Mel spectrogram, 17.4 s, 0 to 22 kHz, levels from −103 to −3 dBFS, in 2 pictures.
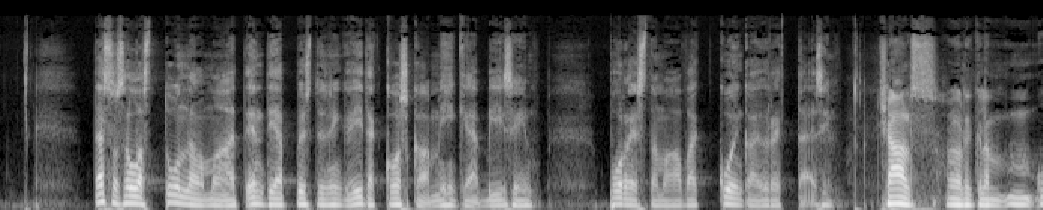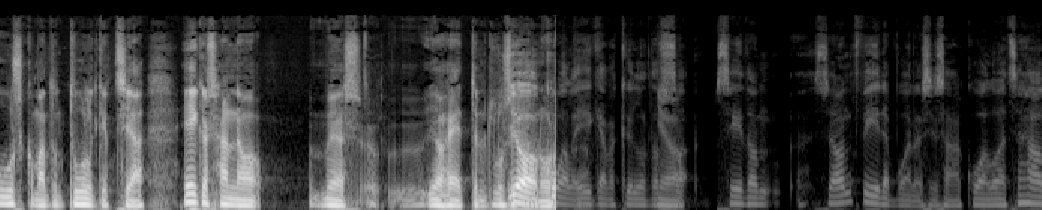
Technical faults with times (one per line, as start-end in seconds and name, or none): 13.32-17.38 one channel inverted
